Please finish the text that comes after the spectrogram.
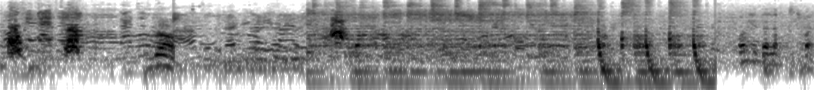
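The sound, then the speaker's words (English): Dogs bark and yip in quick, loud bursts amid a noisy crowd at a dog show in India, then the barking thins out beneath steady babble and a low, droning hum. “Visitors, human and canine, are treated to a live rock band, free vaccinations, and a catwalk for celebrity dogs at the show, the first of its kind in India.”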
